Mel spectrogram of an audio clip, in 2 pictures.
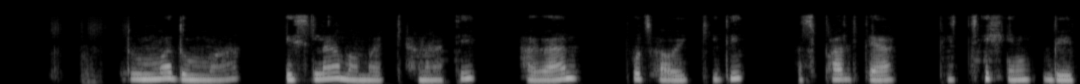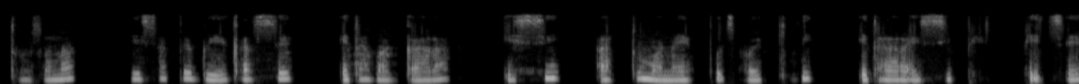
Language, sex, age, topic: Gamo, female, 25-35, government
